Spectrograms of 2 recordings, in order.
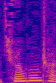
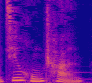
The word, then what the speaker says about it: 全红婵: 这位主播先是把全红婵的名字念成了金红婵，之后又把全红婵的名字念成了全金婵，确实让人无语。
